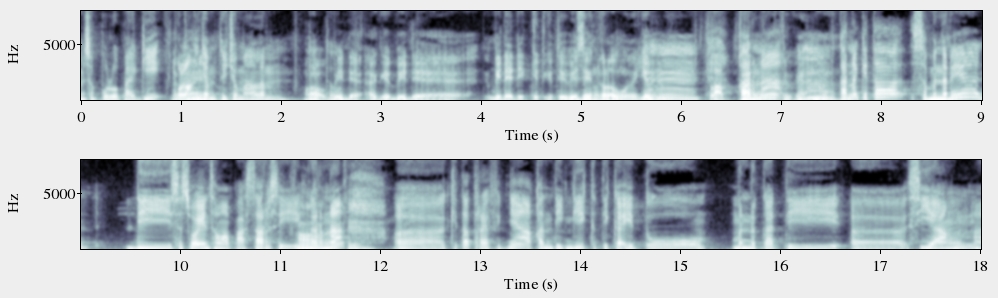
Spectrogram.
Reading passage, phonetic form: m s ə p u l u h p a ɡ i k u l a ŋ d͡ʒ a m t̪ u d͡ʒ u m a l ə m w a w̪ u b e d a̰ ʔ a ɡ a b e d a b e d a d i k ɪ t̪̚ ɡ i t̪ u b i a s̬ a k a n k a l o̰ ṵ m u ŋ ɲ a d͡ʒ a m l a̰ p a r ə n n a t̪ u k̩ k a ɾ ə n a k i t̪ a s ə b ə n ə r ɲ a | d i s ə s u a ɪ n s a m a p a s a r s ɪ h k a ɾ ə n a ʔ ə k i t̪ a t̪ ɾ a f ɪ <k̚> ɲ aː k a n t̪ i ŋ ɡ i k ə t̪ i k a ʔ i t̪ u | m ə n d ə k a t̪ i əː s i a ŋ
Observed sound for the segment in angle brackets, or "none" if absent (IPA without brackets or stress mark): k̚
